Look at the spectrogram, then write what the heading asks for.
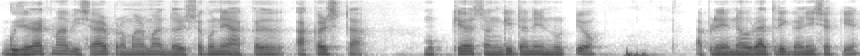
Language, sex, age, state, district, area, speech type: Gujarati, male, 18-30, Gujarat, Anand, urban, spontaneous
